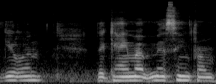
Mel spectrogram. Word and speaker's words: Guillen: female soldier Vanessa Gillen I believe her last name is pronounced Gillen that came up missing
